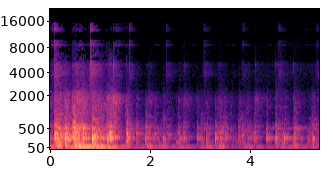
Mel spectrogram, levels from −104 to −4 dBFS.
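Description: Zipper noise from 1.37 to 1.71 s: the level falls about 20 dB in unsmoothed 2 dB steps, around thirty a second, each clicking.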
